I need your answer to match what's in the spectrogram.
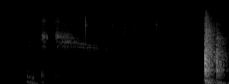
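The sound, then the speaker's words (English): Dice clatter and tumble across a hard surface in a quick run of small plastic clicks, fading into scattered taps before a sudden louder rattle bursts in at the end; the roll comes to 5, 4 and 1, a total of 10. “Damn, these dice are doing me some favors.”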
